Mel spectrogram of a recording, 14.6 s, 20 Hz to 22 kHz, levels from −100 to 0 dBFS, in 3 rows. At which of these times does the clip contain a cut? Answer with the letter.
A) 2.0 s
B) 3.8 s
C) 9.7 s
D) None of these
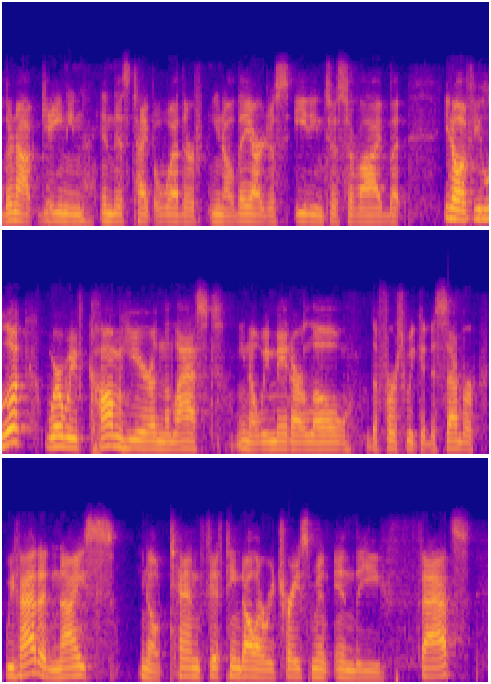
C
